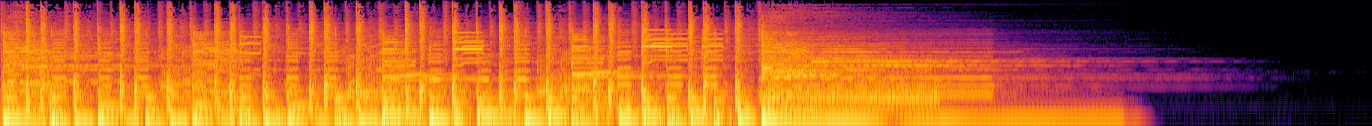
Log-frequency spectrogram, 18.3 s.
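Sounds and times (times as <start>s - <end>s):
rockabilly underscore music: 0.0s - 14.0s.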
